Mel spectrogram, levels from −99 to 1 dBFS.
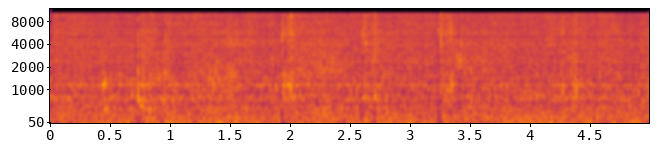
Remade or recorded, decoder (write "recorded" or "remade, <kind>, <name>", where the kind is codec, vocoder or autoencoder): remade, codec, HILCodec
